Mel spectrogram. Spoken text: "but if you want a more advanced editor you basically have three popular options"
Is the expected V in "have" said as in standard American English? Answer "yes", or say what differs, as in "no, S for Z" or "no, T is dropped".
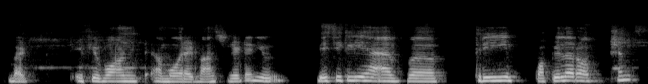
yes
